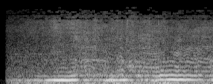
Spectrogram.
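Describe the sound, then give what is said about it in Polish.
Buzzing of wild bees, hornets or wasps near Sieradz, Poland: a steady, continuous drone with a low hum, holding at an even loudness on its own for about two seconds. “Taki dźwięk niejednego przyprawia o dreszcze. Dzikie pszczoły, szerszenie czy osy są postrachem, szczególnie gdy upodobają sobie miejsce, które dzielą z ludźmi.”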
